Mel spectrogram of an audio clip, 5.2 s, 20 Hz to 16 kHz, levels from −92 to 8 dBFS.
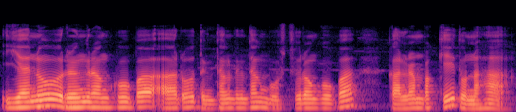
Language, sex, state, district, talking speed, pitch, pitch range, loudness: Garo, male, Meghalaya, West Garo Hills, 95 wpm, 120 Hz, 115-135 Hz, -17 LUFS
